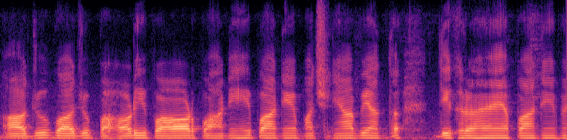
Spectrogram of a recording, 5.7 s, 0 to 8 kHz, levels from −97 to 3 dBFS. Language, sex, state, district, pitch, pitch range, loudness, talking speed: Hindi, male, Odisha, Nuapada, 135 Hz, 130-135 Hz, -17 LUFS, 180 wpm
